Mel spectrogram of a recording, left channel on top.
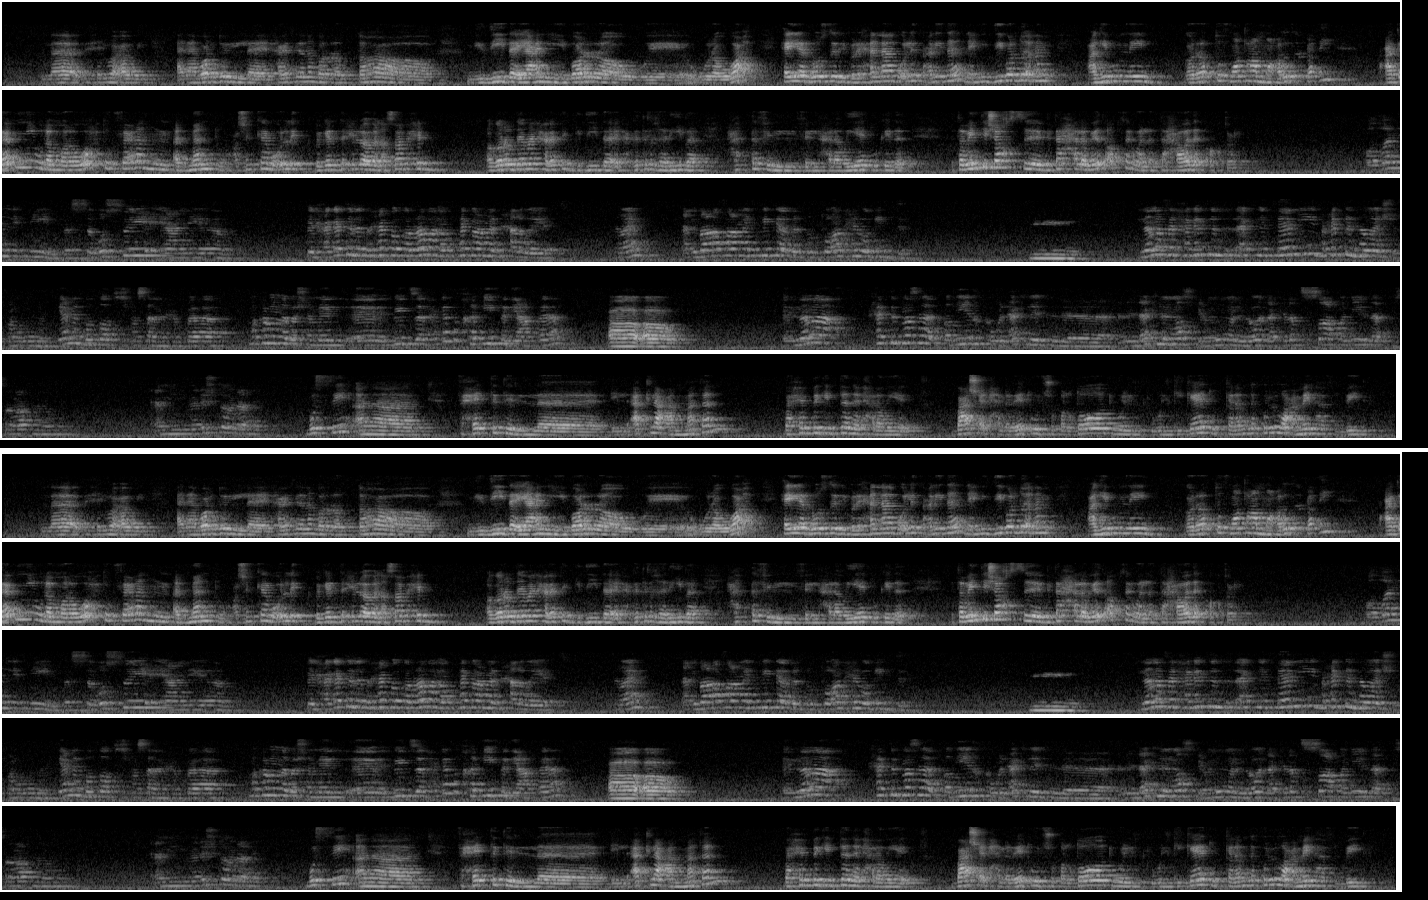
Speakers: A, on the right; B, on the left.
A: لا دي حلوة قوي انا برضو ال- الحاجات اللي انا جربتها جديدة يعني بره و... وروحت هي الرز بالريحان اللي انا بقولك عليه ده لان دي برضو انا م- عاجبه منين جربته في مطعم معروف
B: آه،
A: قوي عجبني ولما روحت وفعلا ادمنته عشان كده بقولك بجد حلو قوي انا اصلا بحب اجرب دايما الحاجات الجديدة الحاجات الغريبة حتى في ال... في الحلويات وكده طب انتي شخص بتاع حلويات اكتر ولا بتاع حوادق اكتر
B: والله الاتنين بس بصي يعني في الحاجات اللي بحب اجربها انا بحب اعمل الحلويات تمام يعني بعرف اعمل كيكه بالبرتقال حلوه جدا
A: مم.
B: اللي انا في الحاجات الاكل التاني بحب النواشف عموما يعني البطاطس مثلا احبها مكرونه بشاميل آه، البيتزا الحاجات الخفيفه دي عارفاها
A: اه اه
B: انما حته مثلا الطبيخ او الاكل ال- آه، الاكل المصري عموما اللي هو الاكلات الصعبه دي لا بصراحه ما يعني ماليش تقول
A: بصي انا في حته ال- الاكل عامه بحب جدا الحلويات بعشق الحلويات والشوكولاتات وال- والكيكات والكلام ده كله واعملها في البيت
